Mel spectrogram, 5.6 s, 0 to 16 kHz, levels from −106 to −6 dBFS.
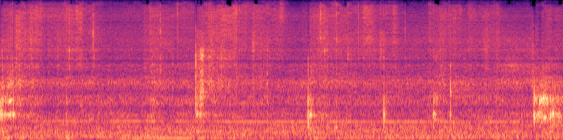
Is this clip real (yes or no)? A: no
